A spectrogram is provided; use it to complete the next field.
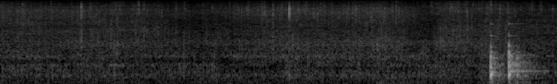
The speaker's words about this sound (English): Then lastly here, we're gonna add the potatoes,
